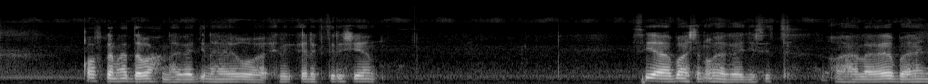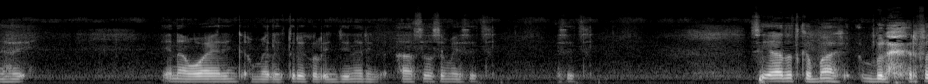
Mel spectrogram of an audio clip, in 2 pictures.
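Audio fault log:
14.82–15.79 s, stream segment repeated: just under a second of the speech plays a second time, with a small blip where playback jumps back. The player fetched or queued the same stretch twice, adding about 0.98 s to the timeline.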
